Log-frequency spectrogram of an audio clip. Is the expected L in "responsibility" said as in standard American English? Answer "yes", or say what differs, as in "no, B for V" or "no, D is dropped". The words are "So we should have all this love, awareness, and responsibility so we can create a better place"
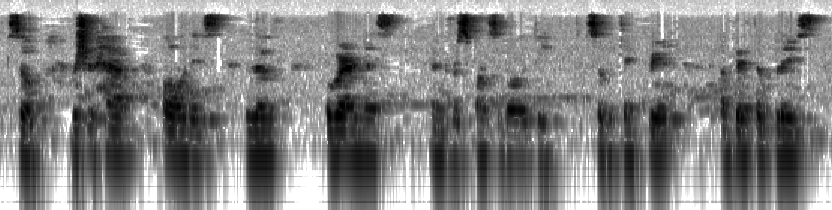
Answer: yes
